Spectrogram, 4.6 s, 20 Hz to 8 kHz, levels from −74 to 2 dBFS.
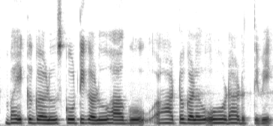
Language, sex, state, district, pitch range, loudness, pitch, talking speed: Kannada, male, Karnataka, Dharwad, 210-230 Hz, -13 LUFS, 220 Hz, 105 wpm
